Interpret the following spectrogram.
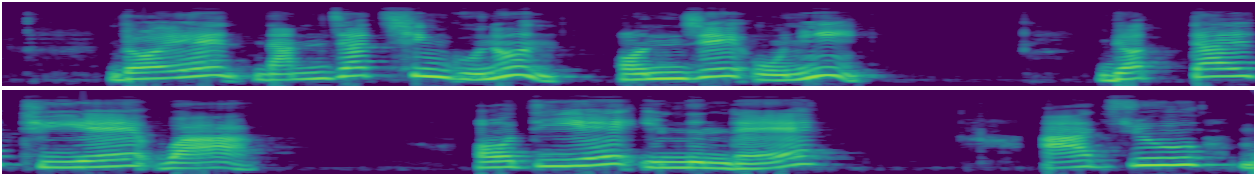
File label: Conversation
